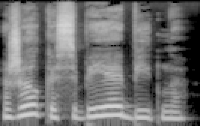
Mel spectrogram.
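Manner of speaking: plain reading voice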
